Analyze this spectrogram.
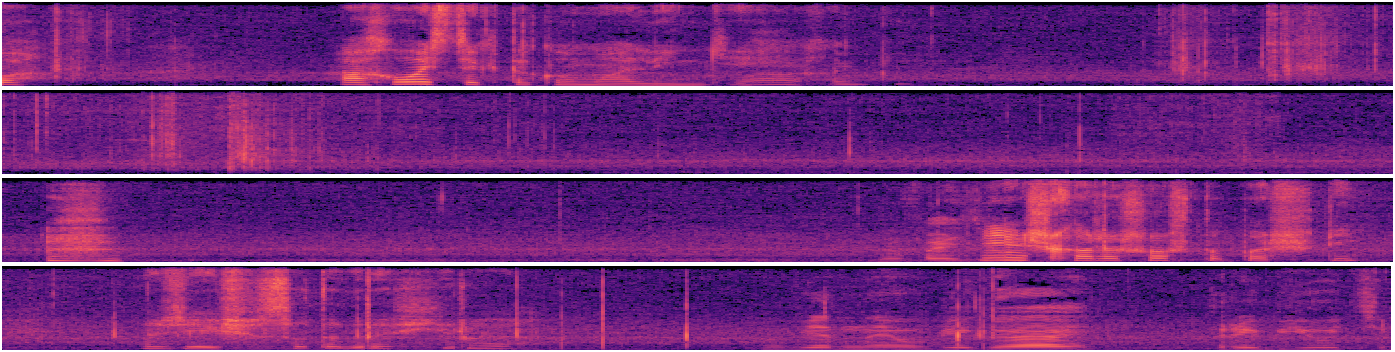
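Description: A small rodent rustles softly among dry leaves.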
